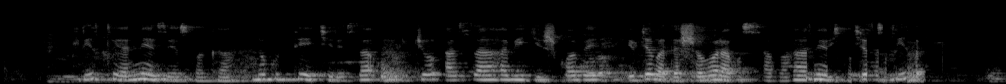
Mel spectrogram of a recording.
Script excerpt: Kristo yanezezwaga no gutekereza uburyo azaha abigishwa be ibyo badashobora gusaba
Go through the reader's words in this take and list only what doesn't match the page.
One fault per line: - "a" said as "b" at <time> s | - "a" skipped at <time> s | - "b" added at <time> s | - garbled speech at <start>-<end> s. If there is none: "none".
- garbled speech at 7.9-9.3 s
